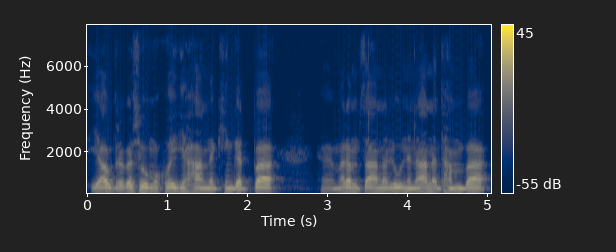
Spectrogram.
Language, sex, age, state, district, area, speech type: Manipuri, male, 18-30, Manipur, Tengnoupal, rural, spontaneous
